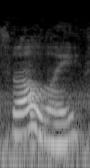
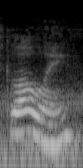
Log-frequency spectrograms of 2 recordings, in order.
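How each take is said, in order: No difference in how they are said.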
